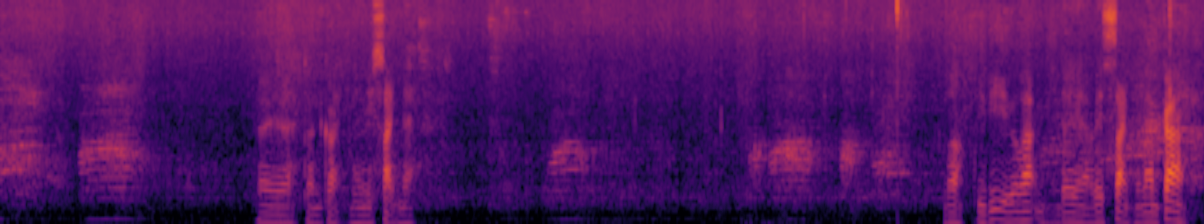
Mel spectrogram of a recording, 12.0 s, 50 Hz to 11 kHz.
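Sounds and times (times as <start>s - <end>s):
animal calling: 7.4s - 9.3s.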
